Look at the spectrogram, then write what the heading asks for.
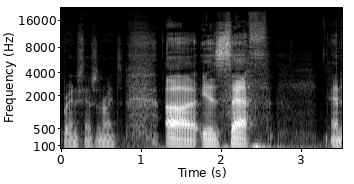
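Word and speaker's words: Szeth: Samson writes uh is Seth and it's funny his name is Seth but he has a z it's spelled s z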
